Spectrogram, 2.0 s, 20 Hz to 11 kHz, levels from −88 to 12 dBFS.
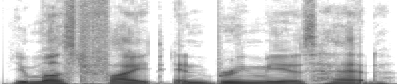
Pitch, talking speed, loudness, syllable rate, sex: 135 Hz, 240 wpm, -18 LUFS, 4.4 syllables/s, male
